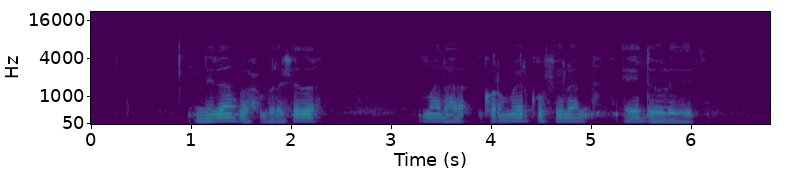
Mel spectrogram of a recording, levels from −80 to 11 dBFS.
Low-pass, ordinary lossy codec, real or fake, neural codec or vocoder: none; none; real; none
